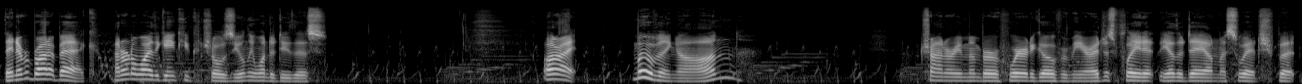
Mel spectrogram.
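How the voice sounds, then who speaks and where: Bright, chatty young streamer. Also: medium pitch, clean tone. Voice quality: loud voice. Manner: chatty and excitable, greets and reads viewer chat aloud. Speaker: game streamer. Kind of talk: casual live gameplay chat.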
